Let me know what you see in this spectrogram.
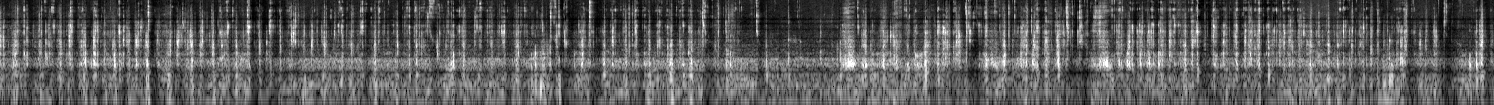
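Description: Close-miked chewing of raw yellowtail sashimi: a dense, continuous run of wet mouth clicks and smacks.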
